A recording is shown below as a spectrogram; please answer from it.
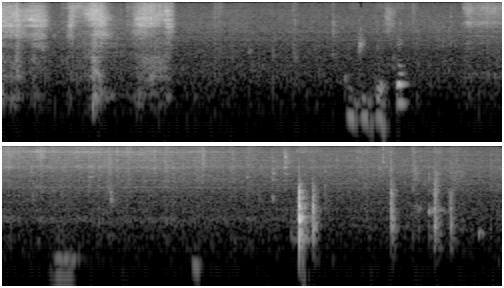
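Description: Table-side eating sounds: metal tongs and chopsticks scraping and clicking against the pan and dishes, with one sharp click about eight seconds in and a few lighter taps just after, between brief murmured words.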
